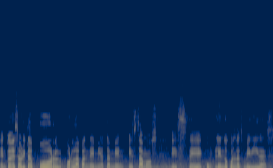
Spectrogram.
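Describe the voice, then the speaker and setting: A man talks fairly slowly while noticeable noise sounds behind him. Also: lively intonation. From Mexico, Reynosa, Tamaulipas. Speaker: circus performer. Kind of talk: live interview. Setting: inside a circus tent. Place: tent. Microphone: phone near.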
